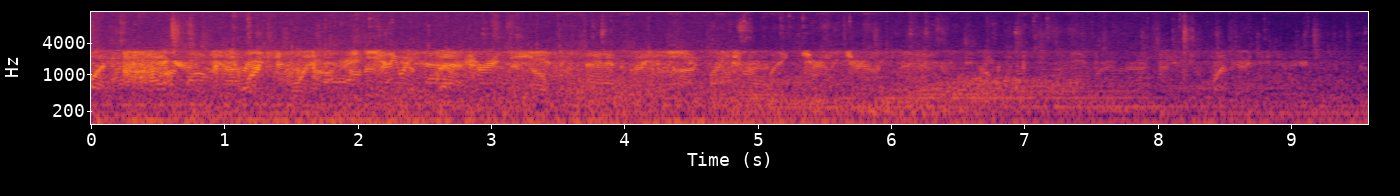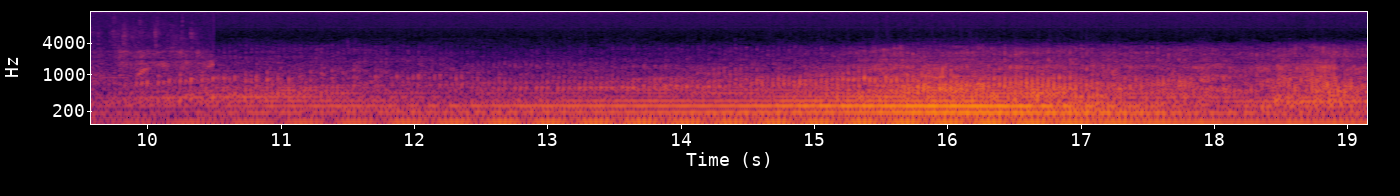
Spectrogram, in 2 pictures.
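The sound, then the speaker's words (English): A steady, throbbing helicopter drone fills the air overhead at night above a frigid wilderness, swelling louder toward the end, with muffled, indistinct voices mixed in beneath the engine noise. “Running through the frigid dark wilderness as helicopters buzzed overhead was hard enough without also having to bind up his sphincter.”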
